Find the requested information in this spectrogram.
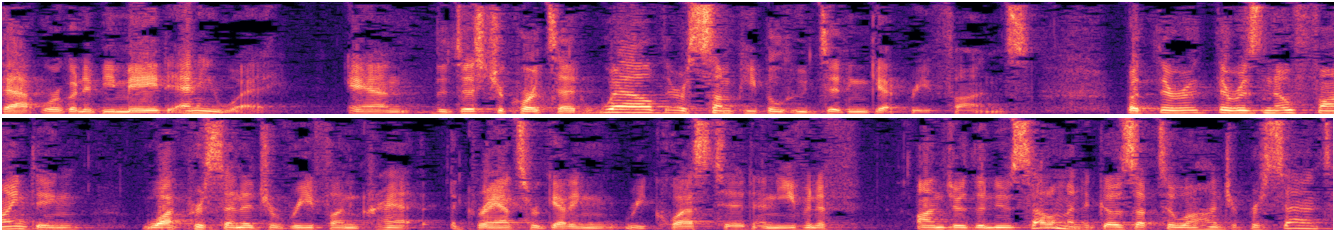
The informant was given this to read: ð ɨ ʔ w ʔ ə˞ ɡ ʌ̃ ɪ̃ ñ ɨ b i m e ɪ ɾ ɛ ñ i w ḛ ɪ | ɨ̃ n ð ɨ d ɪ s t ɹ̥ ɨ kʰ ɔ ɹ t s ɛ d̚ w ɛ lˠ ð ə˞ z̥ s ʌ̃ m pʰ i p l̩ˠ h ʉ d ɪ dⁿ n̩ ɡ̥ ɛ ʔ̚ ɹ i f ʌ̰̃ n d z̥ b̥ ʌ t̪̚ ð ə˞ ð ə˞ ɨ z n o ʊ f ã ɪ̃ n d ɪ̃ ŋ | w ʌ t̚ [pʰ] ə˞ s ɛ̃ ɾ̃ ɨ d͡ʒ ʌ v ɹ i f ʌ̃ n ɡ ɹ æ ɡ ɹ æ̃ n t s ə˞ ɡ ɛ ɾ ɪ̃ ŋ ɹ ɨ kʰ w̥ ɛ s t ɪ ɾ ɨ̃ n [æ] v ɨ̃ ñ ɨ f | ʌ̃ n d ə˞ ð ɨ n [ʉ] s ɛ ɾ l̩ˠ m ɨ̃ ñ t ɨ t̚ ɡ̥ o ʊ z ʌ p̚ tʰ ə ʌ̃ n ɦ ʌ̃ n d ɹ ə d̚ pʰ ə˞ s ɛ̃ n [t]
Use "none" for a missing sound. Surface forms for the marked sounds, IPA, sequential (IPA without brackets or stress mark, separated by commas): pʰ, i, ʉ, t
